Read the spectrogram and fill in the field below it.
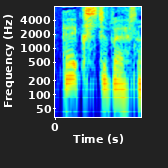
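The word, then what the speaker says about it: Xstabeth: is it Extabeth, I've been saying, in a faintly Mexican way. – Extabeth.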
